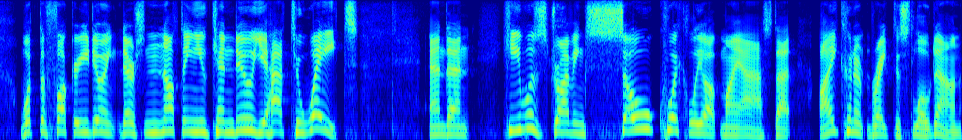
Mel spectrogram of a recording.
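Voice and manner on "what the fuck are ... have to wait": imitated yelling, higher. Retelling a tailgating driver encounter, imitating own past yelling.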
